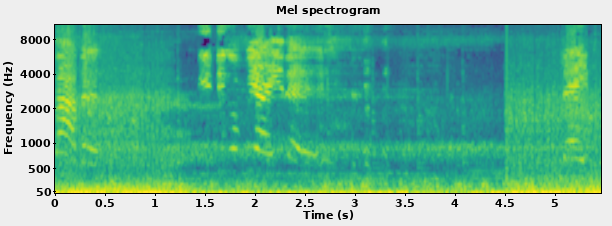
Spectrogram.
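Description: A young girl squeals and laughs in a high voice close by.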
